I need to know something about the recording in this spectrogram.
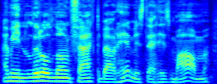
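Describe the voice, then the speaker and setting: A man of middle pitch offers commentary as a podcast guest. He talks informally, often restarting and correcting his phrases as he goes. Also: moderate pace, darkish tone. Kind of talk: casual chat.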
